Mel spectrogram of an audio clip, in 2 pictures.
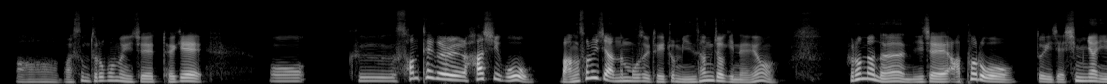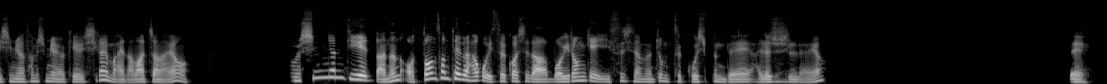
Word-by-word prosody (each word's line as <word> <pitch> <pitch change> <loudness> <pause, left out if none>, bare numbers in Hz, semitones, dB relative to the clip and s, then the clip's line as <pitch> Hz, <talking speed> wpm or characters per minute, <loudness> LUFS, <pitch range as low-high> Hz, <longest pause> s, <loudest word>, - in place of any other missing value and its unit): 아 115 -1 -13
말씀 115 +9 -9
들어 165 +3 -3
보면 175 -4 -4
이제 130 0 -2
되게 145 +2 +2 0.7
어 150 0 -6 0.4
그 165 -1 -7
선택을 265 - +4
하시고 200 - +3 0.2
망설이지 280 - +1
않는 155 -1 +3
모습이 155 -2 -3
되게 130 -2 -3
좀 130 0 -6
인상적이네요. 125 - -2 0.7
그러면은 145 - +2
이제 125 +1 +2
앞으로 125 - +2 0.2
또 135 - -4
이제 120 -1 -4
10 170 - -3
년, 160 -2 +2
20 125 +2 -4
년, 130 0 -2
30 145 +3 -9
년 140 -4 -1
이렇게 115 0 -4
시간이 210 - 0
많이 110 - -2
남았잖아요. 110 0 -1 1.0
그럼 175 -1 -5
'10 290 - -1
년 320 0 0
뒤에 225 -7 +6
나는 155 - +3
어떤 245 +2 +4
선택을 265 -8 +4
하고 185 -4 +3
있을 130 +4 0
것이다.' 140 -6 +2
뭐 130 +2 +2
이런 175 +7 +1
게 170 -4 +1
있으시다면 130 0 -6
좀 145 +1 -6
듣고 130 +1 -4
싶은데 120 -2 -3
알려 110 +3 -2
주실래요? 120 -3 -5 2.4
네. 110 -4 -2
140 Hz, 285 characters per minute, -24 LUFS, 120-175 Hz, 2.4 s, 뒤에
